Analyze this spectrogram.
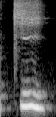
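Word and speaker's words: qui: Буквы эти две вместе, помните? И одна из них не читается. Получается «ки». Мягкое «ки».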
